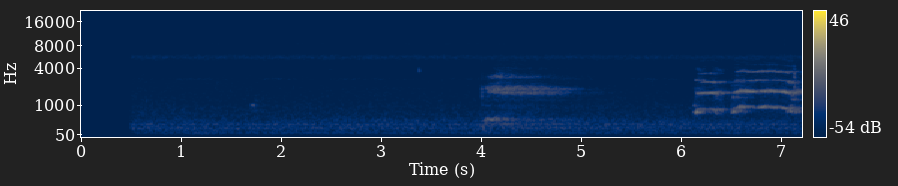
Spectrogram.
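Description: A rooster crows twice outdoors, the first call moderately loud and the second louder and closer near the end, over a steady background hum with faint insect-like chirps.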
